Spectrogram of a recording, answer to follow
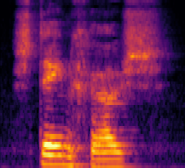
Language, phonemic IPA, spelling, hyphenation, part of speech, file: Dutch, /ˈsteːnɣrœy̯s/, steengruis, steen‧gruis, noun, Nl-steengruis.ogg
- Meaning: debris, small crushed rocks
